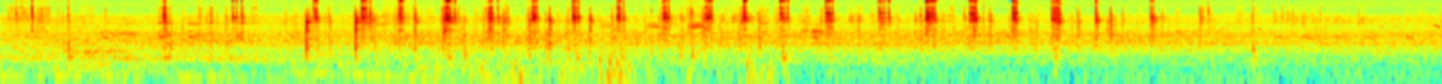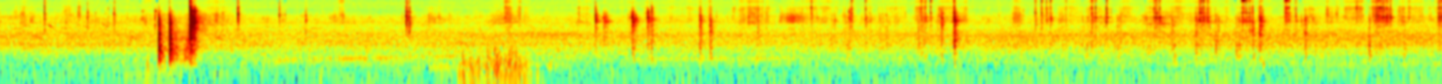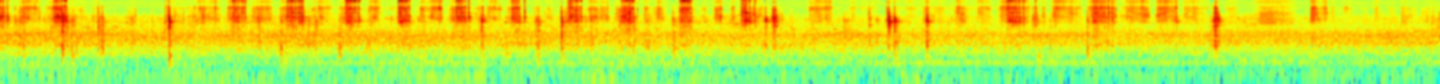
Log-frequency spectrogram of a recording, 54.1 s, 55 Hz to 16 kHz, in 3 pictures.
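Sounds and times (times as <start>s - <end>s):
socket ratchet clicking: 2.8s - 3.1s, 3.8s - 13.3s, 29.5s - 29.8s, 31.0s - 34.3s, 35.1s - 37.0s, 38.9s - 45.6s, 48.6s - 50.0s.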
